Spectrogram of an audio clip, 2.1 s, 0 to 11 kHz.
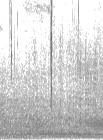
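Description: A helicopter over the Paul Ricard circuit during a 2015 Blancpain Endurance Series endurance race gives a steady, loud droning whir that holds evenly throughout, with no talking.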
